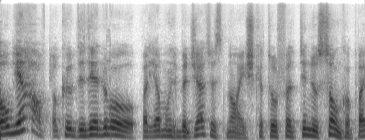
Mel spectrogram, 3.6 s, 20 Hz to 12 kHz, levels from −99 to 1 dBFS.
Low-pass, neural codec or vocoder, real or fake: 10.8 kHz; codec, 16 kHz in and 24 kHz out, 0.6 kbps, FocalCodec, streaming, 2048 codes; fake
